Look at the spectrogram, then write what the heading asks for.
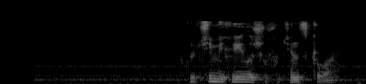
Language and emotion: Russian, neutral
